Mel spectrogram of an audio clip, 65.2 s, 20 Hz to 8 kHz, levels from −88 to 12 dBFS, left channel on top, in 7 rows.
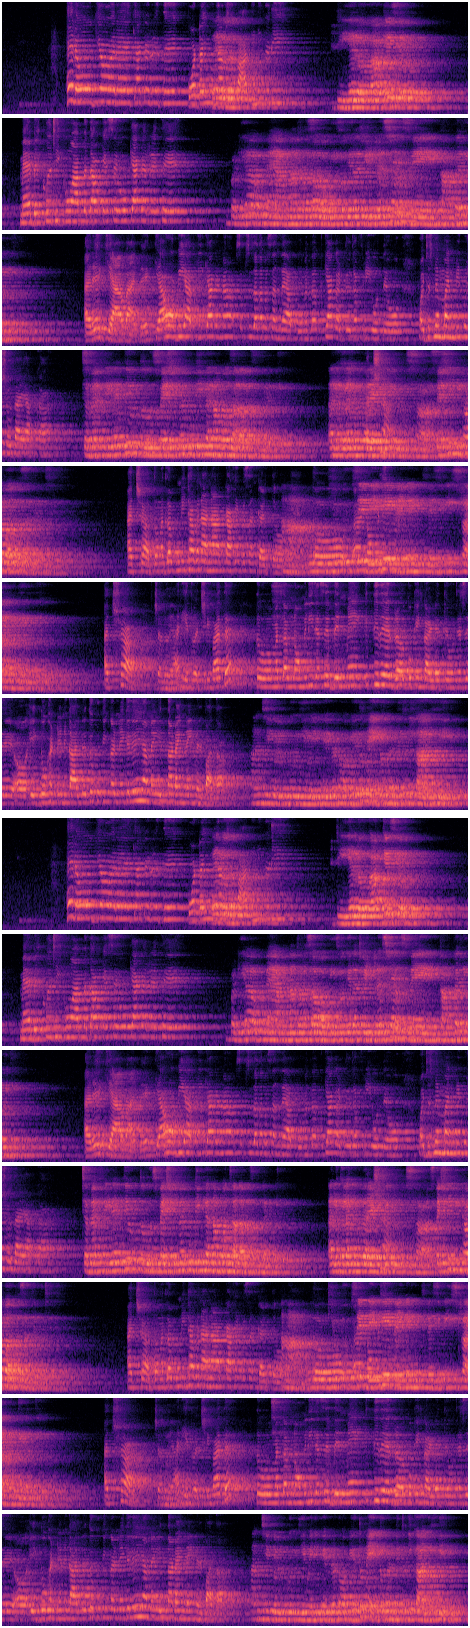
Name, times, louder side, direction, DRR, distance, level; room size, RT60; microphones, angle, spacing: voice 1, 1.3-5.6 9.7-12.9 20.3-26.6 27.0-28.9 35.2-35.7 39.8-42.9 43.5-45.0 48.6-49.3 49.7-51.3 51.7-60.4, left 2 dB, 20° left, 5 dB, 1.1 m, -20 dB
voice 2, 4.2-4.8 6.7-8.2 13.9-18.8 29.6-33.3 34.5-38.3 42.9-47.5 49.8-50.0 60.9-64.9, equal, 85° right, -7 dB, 4.2 m, -18 dB
20.5 x 10.5 x 5.8 m, 2.3 s
head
